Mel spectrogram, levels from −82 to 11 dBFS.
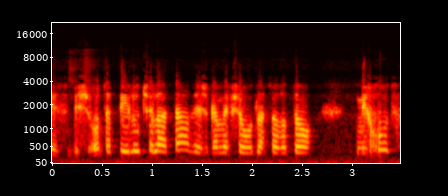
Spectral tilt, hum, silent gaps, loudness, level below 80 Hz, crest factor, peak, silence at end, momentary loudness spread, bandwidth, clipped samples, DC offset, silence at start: -3 dB/octave; none; none; -20 LUFS; -58 dBFS; 18 dB; -4 dBFS; 0 s; 4 LU; 12.5 kHz; under 0.1%; under 0.1%; 0 s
